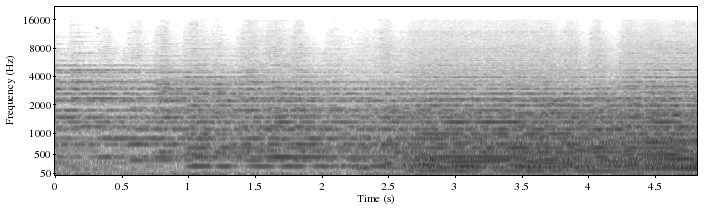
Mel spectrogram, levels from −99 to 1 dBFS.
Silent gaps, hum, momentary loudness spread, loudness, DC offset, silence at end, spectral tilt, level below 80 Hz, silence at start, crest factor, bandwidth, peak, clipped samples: none; none; 8 LU; -28 LUFS; under 0.1%; 0 s; -7 dB/octave; -50 dBFS; 0 s; 14 dB; 12.5 kHz; -12 dBFS; under 0.1%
